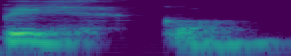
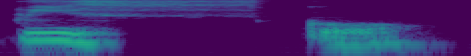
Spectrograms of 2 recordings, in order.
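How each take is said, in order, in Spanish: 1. La s antes de c suena como una j aspirada. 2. La s antes de c es una s silbante clara. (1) "la sustitución de la J por la S" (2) "No nos tomamos un pisco"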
